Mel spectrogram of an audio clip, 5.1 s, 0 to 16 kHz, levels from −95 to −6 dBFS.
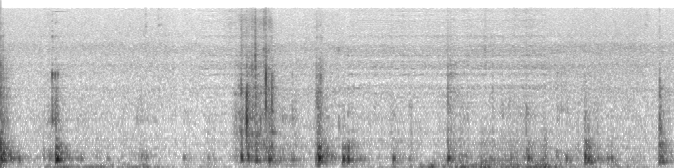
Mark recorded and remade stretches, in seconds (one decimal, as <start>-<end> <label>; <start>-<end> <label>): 0.0-1.5 recorded; 1.5-2.0 remade; 2.0-2.6 recorded; 2.6-4.1 remade; 4.1-5.1 recorded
